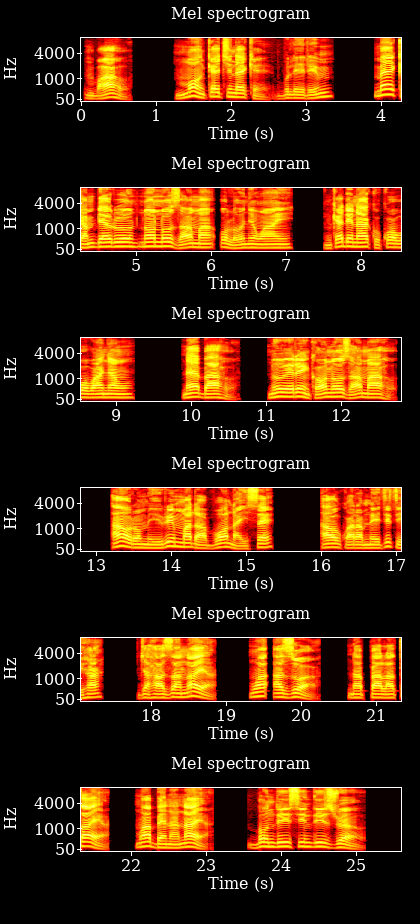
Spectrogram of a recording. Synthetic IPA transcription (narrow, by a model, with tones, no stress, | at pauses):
m̩˨ɡ͡ba˨a˦ɦʊ̰˨ | m̩˨m˦ɔ˦ŋ̩˨ke˦t͡ʃi˦ne˦kḛ˨bu˨li˨ɾi˨m̩˦ | me˦ka˨m̩˦bja˦ɾu˦o˦nɔ˦nʊ˦za˨a˦ma˦ʊ˦lɔ˨o˦ɲe˦ŋʷa˦ɲɪ˦ | ŋ̩˨ke˦dɪ˨na˦kʊ˨kʷɔ˦wɔ˦wa˦ɲa˦ŋʷʊ˦ | ne˦ba˦a˦ɦʊ̰˨ | no˦we˦ɾe˦ŋ̩˨kɔ˦nʊ˦za˨a˦ma˦a˦ɦʊ̰˨ | a˦ɦʊ˨ɾʊ˨m̩˨i˨ɾi˦m̩˦ma˦da˨bʊ˨ɔ˦na̰˨i˨se˦ | a˦ʊ˨kʷa˨ɾa˨m̩˨ne˨t̬i˦ti˨ɦa˦ | d͡ʒa˨ɦa˨za˨na˦ja̰˨ | ŋʷa˦ʔa˨zu˦a̰˨ | na˨pa˨la˨ta˦ja̰˨ | ŋʷa˦be˨na˨na˦ja̰˨ | bʊ˦n̩˦dɪ˦i˦si˦n̩˦dɪ˦i˦zre˨l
